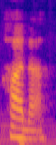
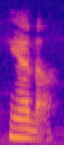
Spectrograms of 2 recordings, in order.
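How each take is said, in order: First: The first vowel is an open ah, as in 'father'. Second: The first vowel is a flat A, as in 'cat'. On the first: This is the original birth pronunciation of the name. "So this is my birth pronunciation name" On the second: This is how Americans say the name. "The Americans pronounce my name as Hannah"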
